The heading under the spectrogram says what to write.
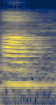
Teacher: कहां से ध्वनि निकल रही है, कंठ से ध्वनि निकल रही है, गले से निकल रही है, यानी इनका उच्चारण स्थान क्या है, कंठ है।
